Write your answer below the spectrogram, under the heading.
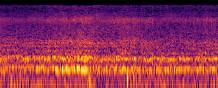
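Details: Bee buzzing as a constant low drone with a clearer hum-like tone that swells in the middle, and one sharp click near the midpoint.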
